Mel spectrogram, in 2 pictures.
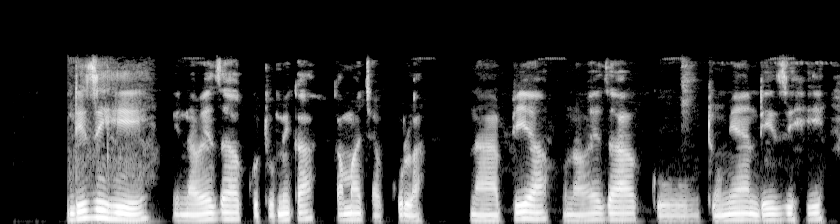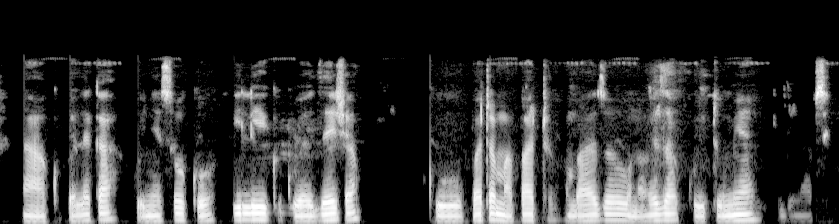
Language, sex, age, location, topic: Swahili, male, 18-24, Nakuru, agriculture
